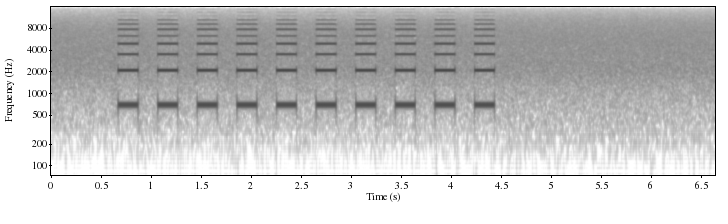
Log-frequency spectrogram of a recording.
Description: Beep code, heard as beeps from a small speaker, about 700 Hz. 10 short. In AMI BIOS tables: CMOS shutdown register error.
